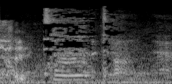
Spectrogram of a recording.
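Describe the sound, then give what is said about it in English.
A couple of short, harsh coughs burst out one after another, with a murmur of voices and laughter-like sounds in the background. “If you don't stop coughing, …, stop coughing.”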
